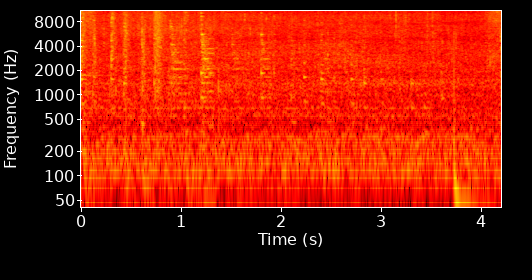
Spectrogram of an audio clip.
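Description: Chicken strips sizzling in a frying pan, with short scrapes as a spatula stirs them. Background music plays over it.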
